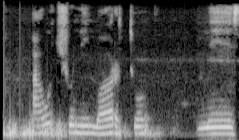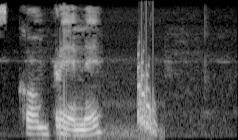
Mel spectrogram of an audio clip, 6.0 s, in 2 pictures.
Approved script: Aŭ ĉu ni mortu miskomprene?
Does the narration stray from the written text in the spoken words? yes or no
no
